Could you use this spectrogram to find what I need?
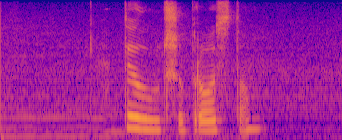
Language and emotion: Russian, neutral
